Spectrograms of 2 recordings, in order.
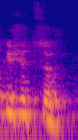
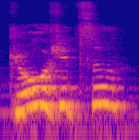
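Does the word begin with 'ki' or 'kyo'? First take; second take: ki; kyo. First: The first syllable is a plain 'ki' sound. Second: The first syllable is a glided 'kyo' sound. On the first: The speaker calls it wrong. "वरना तुम क्यों कर दो, किशित्सु कर दो" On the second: The speaker calls it right. "ऐसे ही बोलना है इसको"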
